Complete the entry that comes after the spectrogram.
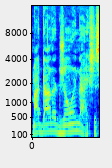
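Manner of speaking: put-on rural Southern accent. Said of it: "speaking in this really southern rural accent".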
